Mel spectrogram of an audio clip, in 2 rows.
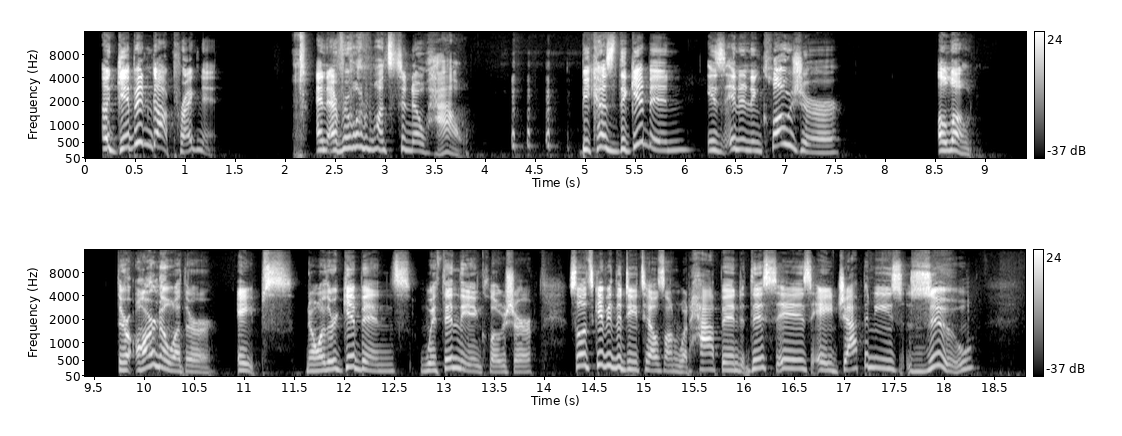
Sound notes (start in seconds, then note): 4.2 laugh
